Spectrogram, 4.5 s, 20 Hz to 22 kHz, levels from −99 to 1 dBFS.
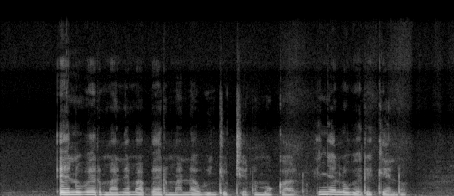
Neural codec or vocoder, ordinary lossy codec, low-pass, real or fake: none; none; 19.8 kHz; real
